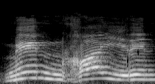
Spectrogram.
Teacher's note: Nun ni mesti mati terang dan nyata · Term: izhar halqi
